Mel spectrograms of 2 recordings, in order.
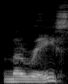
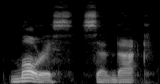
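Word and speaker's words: Maurice Sendak: In The Night Kitchen I've always known it to be pronounced as Morris Sendak and those episodes are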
